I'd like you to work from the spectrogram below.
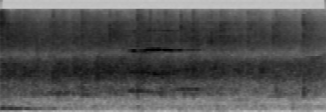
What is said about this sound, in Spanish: Les pedimos un aplauso para nuestras primeras cantoras. El escenario de ustedes.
